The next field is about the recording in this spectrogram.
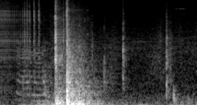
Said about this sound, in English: She shows him into a run-down apartment. Then closes the door behind him.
